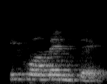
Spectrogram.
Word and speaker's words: igualmente: Igualmente. Igualmente. Yes. The I in igualmente, I's are E's. Igual, igualmente.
